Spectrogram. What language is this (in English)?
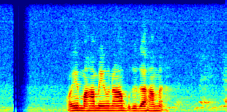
Sinhala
